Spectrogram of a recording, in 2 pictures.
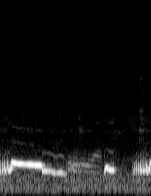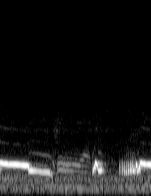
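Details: Albino barbary dove, noted as calling freely morning, noon and night, gives low cooing phrases: a drawn-out even coo stepping down to a lower note, then a short hooked coo, repeated about every two and a half seconds in a quiet room.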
